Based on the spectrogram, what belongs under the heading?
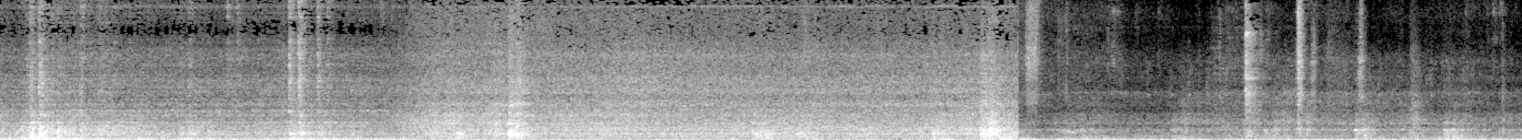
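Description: Steady running noise of the Kintetsu 'Hinotori' limited express, heard from inside the carriage as a continuous rumble. About ten seconds in the sound turns duller, with less hiss.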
